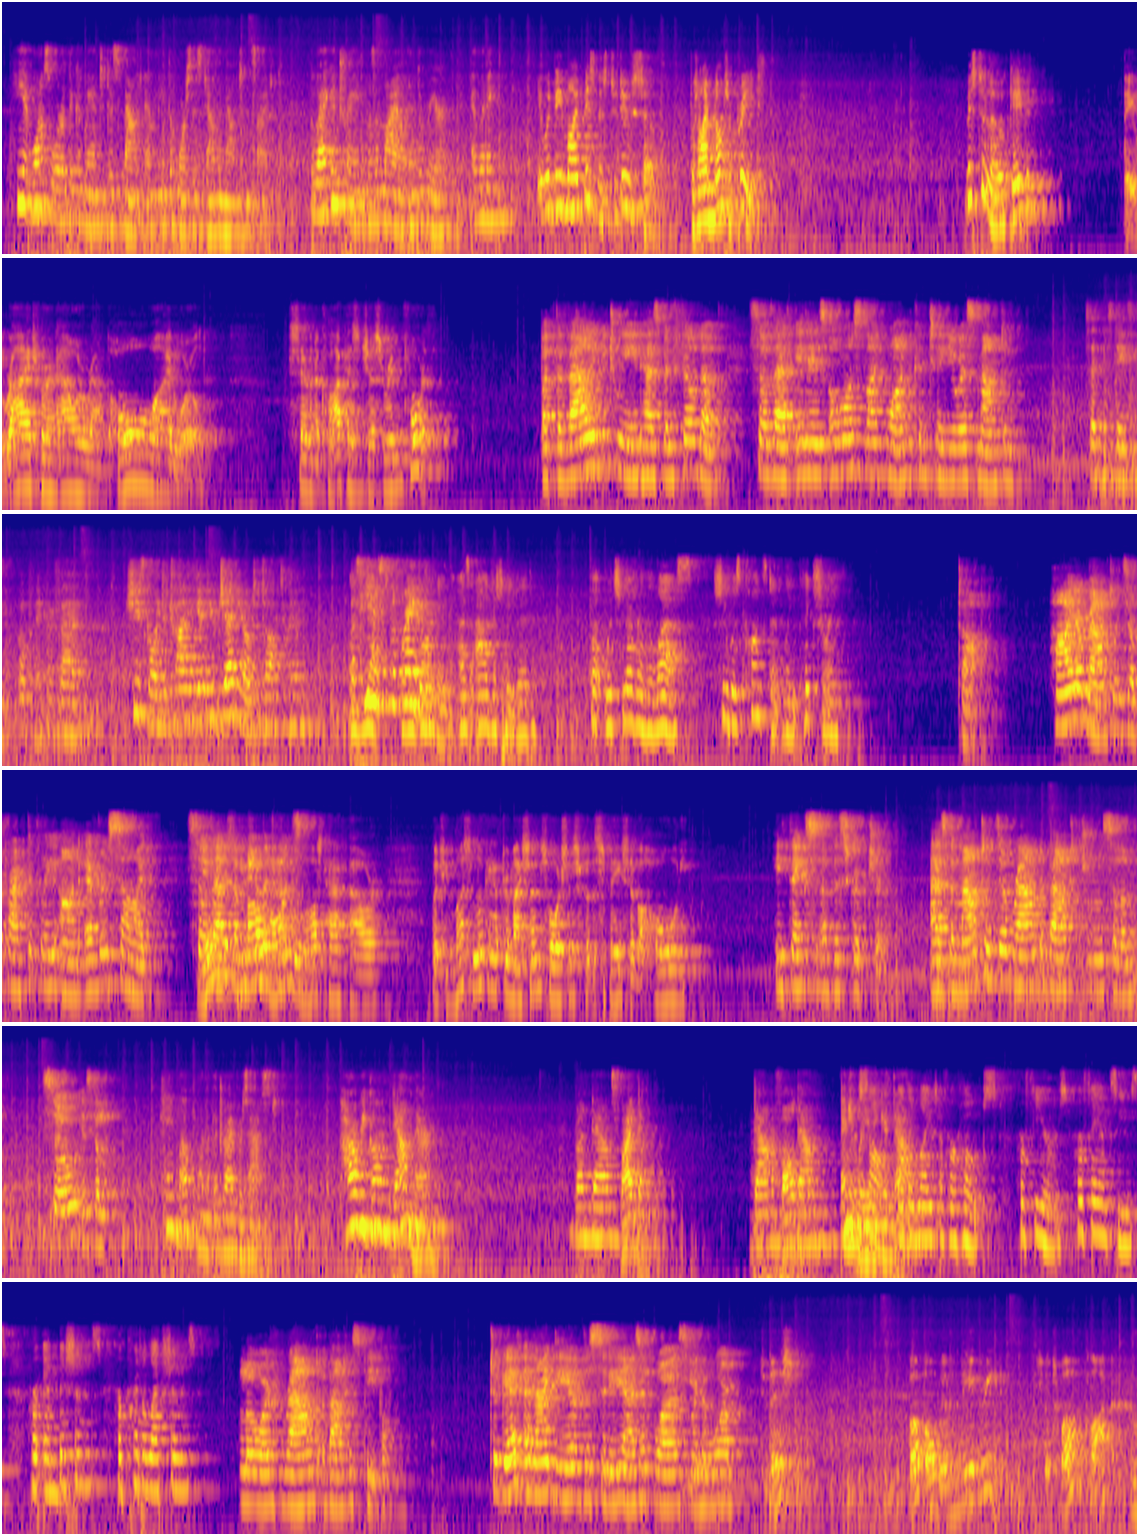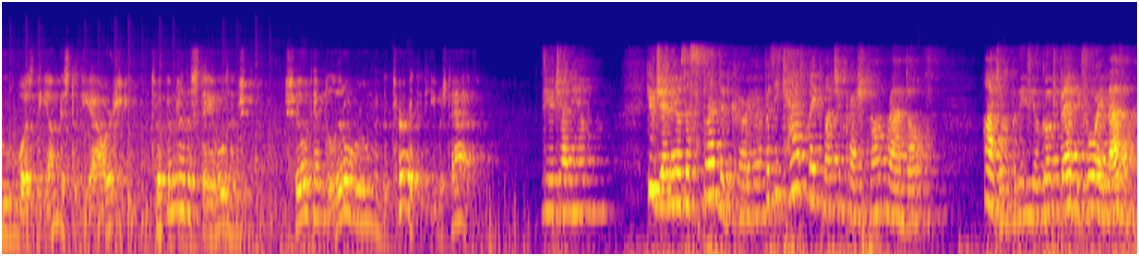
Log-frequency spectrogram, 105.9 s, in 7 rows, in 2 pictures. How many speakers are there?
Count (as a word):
six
